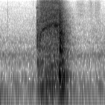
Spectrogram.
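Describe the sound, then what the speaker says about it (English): A countersink bit whirs briefly against a screw hole in an aircraft instrument panel while deburring it, one short close burst of about half a second with a faint tone rising in pitch. "I do have this countersink here, and I just lightly go over these screw holes and take the burrs off of them with it"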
